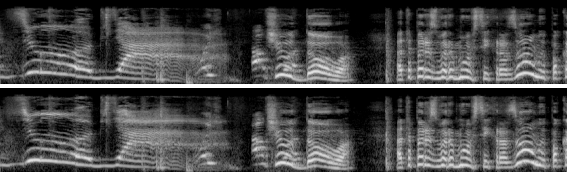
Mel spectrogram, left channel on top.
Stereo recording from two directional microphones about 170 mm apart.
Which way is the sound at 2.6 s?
Centre (ahead or behind).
